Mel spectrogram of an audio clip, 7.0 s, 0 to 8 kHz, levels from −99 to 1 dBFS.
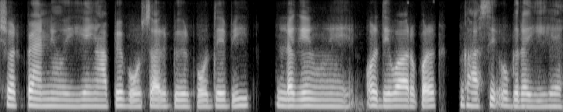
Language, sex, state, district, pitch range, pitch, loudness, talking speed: Hindi, female, Haryana, Charkhi Dadri, 170-180 Hz, 175 Hz, -19 LUFS, 180 wpm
